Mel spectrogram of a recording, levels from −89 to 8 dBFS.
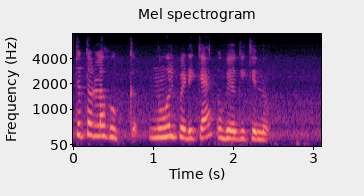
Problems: constant background noise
